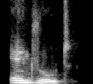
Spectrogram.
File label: "en route", Indian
